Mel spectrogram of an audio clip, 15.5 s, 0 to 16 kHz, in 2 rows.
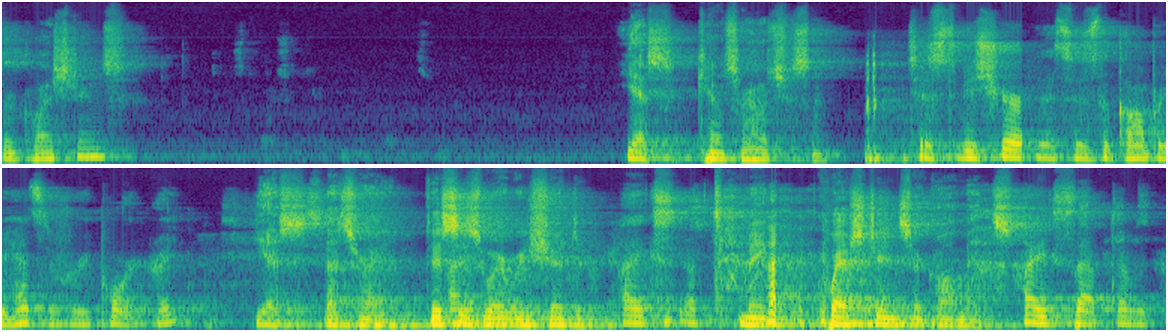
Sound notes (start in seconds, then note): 12.0 laughing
